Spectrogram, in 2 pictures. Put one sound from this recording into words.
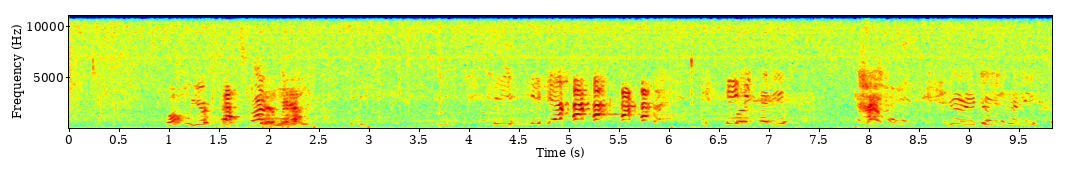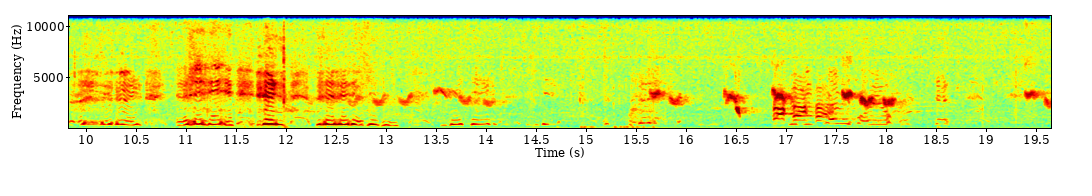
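A young boy laughs and squeals with delight close by.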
